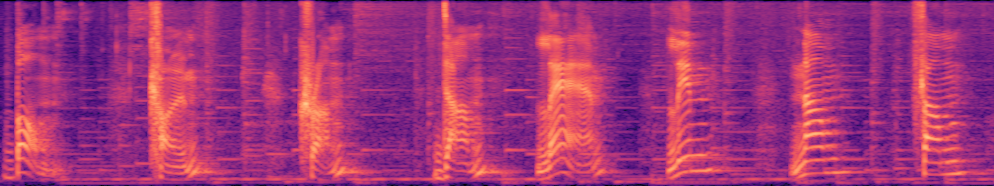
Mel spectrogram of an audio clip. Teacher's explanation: the silent B when it's after M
